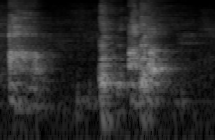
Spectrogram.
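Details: A young child gives three short, harsh coughs while in a tub, in a small echoing room; an adult says "oh don't don't don't"; cough.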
